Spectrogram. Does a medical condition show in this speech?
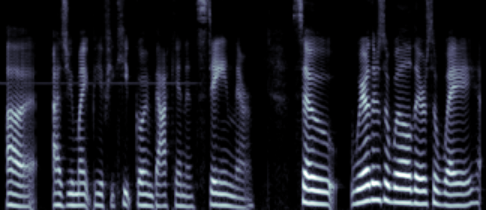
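No.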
